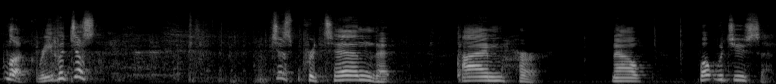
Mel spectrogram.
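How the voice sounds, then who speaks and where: An actor playing a hesitant man trying to smooth things over, in a sitcom. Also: high-pitched, sing-song, takes it slowly, pauses often, fairly bright tone, full character voice. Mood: sheepish. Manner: hesitant, placating. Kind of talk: sitcom acting.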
